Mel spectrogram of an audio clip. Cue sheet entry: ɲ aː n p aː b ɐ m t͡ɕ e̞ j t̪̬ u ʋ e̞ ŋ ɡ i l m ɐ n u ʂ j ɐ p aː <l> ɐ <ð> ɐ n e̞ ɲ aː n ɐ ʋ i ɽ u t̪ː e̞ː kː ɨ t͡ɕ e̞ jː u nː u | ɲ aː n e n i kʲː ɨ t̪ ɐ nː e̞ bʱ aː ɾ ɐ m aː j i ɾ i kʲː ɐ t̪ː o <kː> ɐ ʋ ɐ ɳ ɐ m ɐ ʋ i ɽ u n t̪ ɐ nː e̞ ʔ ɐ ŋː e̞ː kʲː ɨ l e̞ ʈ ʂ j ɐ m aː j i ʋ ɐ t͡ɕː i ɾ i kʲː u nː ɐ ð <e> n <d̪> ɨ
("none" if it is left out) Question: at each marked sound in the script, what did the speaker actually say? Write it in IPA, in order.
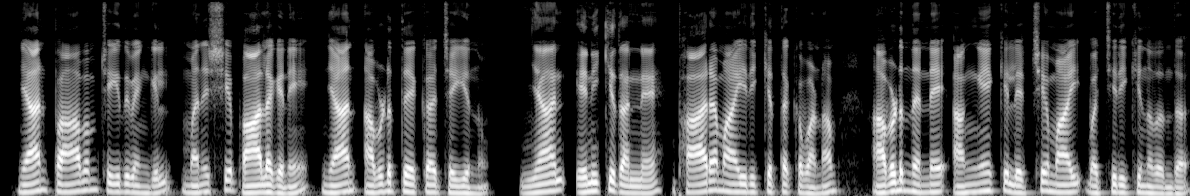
l, ɣ, kː, e, d̪

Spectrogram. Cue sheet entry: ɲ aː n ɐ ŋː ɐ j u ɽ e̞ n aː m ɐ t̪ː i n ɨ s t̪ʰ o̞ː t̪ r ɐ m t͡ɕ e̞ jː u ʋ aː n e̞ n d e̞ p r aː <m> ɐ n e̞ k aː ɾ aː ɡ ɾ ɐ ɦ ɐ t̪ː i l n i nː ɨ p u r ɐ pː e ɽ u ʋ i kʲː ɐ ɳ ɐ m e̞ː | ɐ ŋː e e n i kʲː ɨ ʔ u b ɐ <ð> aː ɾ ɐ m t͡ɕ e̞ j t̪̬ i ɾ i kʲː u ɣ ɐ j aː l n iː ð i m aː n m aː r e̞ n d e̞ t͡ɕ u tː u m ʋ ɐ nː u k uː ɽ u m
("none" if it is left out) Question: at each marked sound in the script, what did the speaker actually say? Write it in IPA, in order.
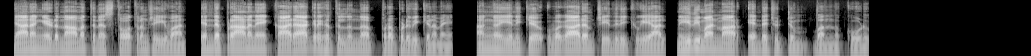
ɳ, ɣ

